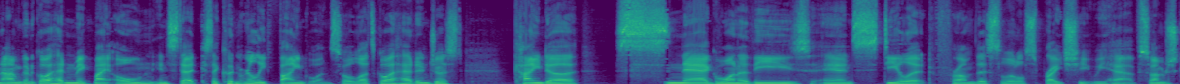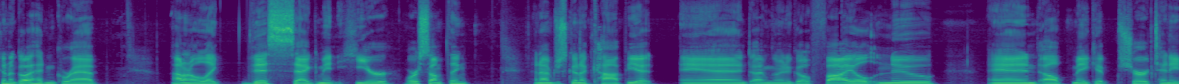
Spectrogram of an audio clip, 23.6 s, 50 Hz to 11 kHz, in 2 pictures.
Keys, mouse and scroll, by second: 0.5 middle click, 0.6 middle click, 1.6 middle click, 1.9 middle click, 2.0 middle click, 2.4 middle click, 8.3 click, 9.3 click, 10.0 middle click, 10.6 middle click, 16.4 click, 17.5 ctrl+c, 19.5 click, 20.2 click, 22.2 click, 23.3 ctrl+v.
